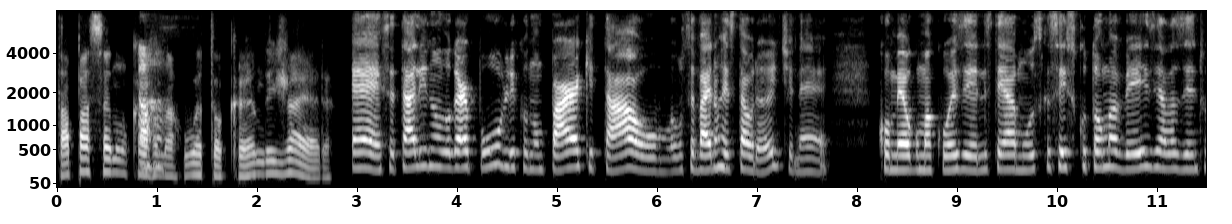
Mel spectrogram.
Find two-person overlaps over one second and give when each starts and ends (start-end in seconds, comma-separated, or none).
none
